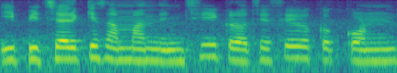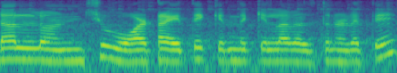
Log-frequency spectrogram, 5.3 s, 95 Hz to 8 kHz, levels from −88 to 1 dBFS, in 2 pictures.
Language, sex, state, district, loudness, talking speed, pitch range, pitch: Telugu, female, Andhra Pradesh, Srikakulam, -17 LUFS, 145 wpm, 200-225 Hz, 210 Hz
